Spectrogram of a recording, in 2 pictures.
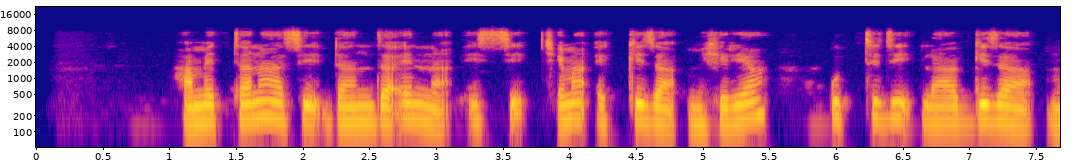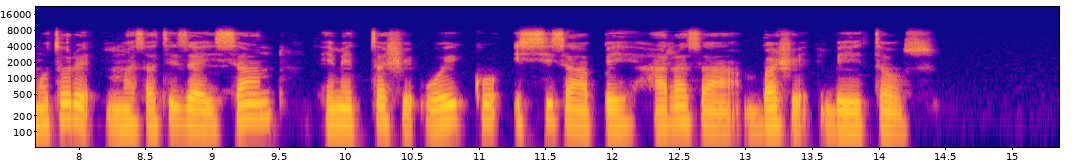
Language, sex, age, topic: Gamo, male, 25-35, government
